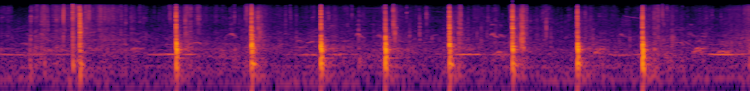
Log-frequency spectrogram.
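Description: A hatchet chops into a rotten tree stump with repeated dull thuds.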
